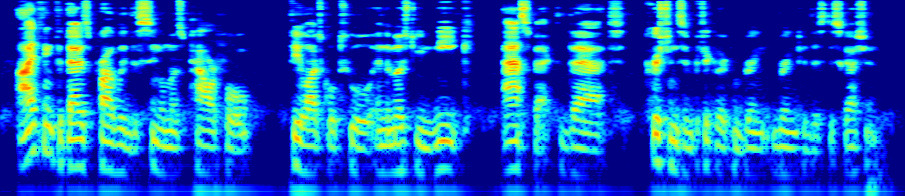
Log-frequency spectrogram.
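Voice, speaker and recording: A man with an American accent, a plain, everyday voice, ordinary pitch variation and a fairly quick pace. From suburban Texas. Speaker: student podcast host. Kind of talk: interview.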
